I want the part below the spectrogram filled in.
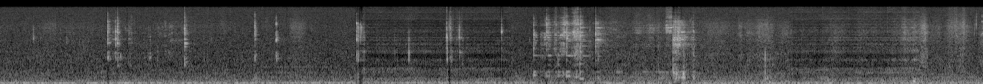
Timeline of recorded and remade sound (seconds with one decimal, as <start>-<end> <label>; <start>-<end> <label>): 0.0-3.6 recorded; 3.6-5.1 remade; 5.1-7.9 recorded; 7.9-9.2 remade; 9.2-9.8 recorded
